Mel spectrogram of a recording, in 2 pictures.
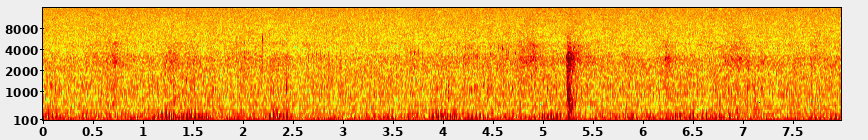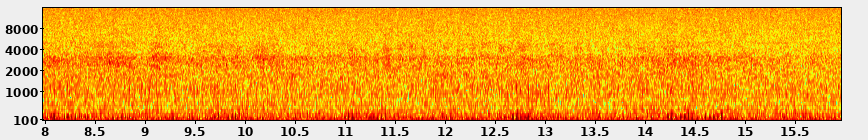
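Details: A beloved pet cat purring indoors: a soft, steady low rumble pulsing continuously through the whole stretch, with one brief sharp click partway through and a quiet room hush behind.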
